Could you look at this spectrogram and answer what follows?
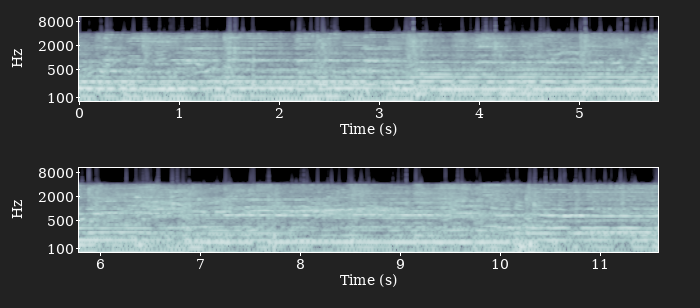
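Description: Music with singing and a steady beat, played loud.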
